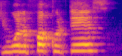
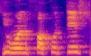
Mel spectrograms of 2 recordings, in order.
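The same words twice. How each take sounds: First: "fuck" pushed higher and louder in the repeat; louder, emphatic repeat of the dare; stressed challenge. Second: Said in the usual way. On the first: Retold or imitated. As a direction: lean hard on "fuck" the second time.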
